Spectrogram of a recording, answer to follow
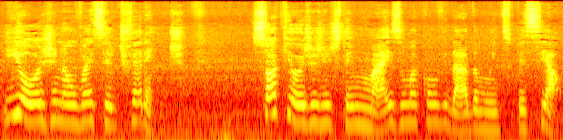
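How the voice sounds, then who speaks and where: Brazilian woman, middle-aged, a bit nasal from a cold, chatty and upbeat live host, medium pitch, faint hum of a vehicle behind her. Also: normal speed, fairly bright tone, rough recording. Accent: Brazilian Portuguese. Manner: chatty and upbeat, with frequent fillers. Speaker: live-stream host and tour guide. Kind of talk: casual live-stream chat. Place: inside her motorhome.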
